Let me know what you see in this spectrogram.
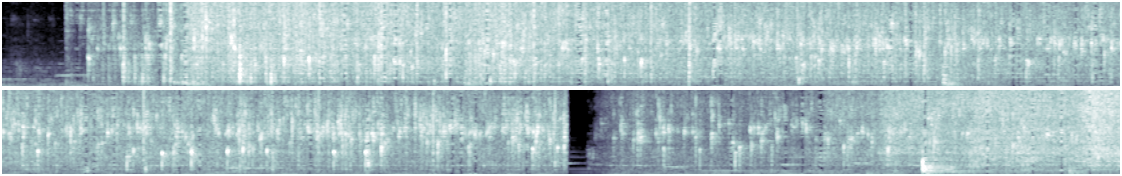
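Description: Ginger-garlic paste and chopped green chillies hitting hot coconut oil in a kadai, bursting into a loud sizzle about half a second in. The frying goes on steadily as a wooden spatula stirs it near the end, with a momentary break about three-quarters of the way through.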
